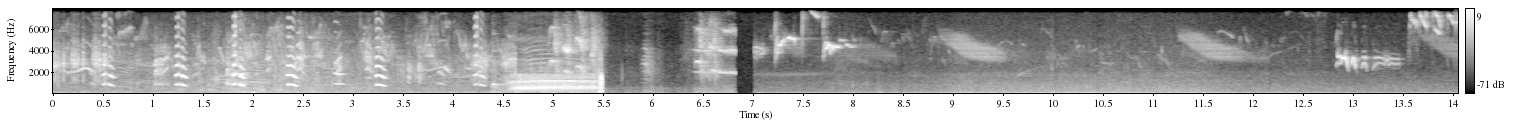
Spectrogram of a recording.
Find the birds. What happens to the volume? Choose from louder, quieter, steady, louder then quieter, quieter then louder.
quieter then louder.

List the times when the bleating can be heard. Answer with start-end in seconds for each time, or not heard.
4.4-5.5.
